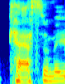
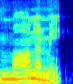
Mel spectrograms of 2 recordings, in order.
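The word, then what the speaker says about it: Nagomi: Uh, wasn't it like Casemi or something? Uh, something like that. Close. Cuz I cuz it it it rhymes. It's Monomy.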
